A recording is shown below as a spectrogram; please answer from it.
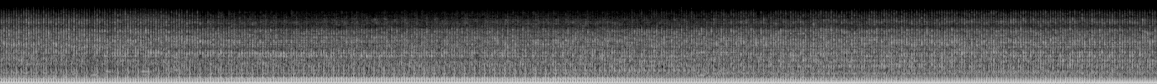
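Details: Original early-1950s engine of a Renault 4CV (car a 1952; engine failed early 1950s with cracked block, weld-repaired), reassembled and run for the first time in ~70 years, warm: steady even low thrum at constant idle, no knocking, ticking or misfire, barely smoking; normal idle.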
